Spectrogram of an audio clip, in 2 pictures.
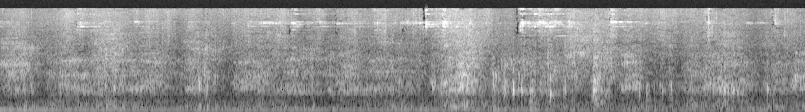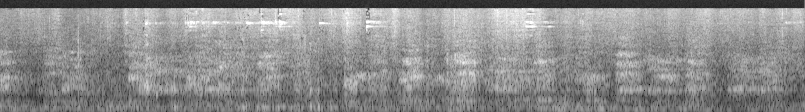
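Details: Three dogs, a Pit Bull, a Presa Canario and an American Bulldog, playing together; scuffling, panting and rough growly noises in bursts, with a steady low electrical hum underneath.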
